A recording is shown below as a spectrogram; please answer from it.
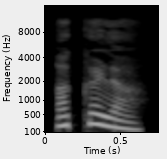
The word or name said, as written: ಅಕಳ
